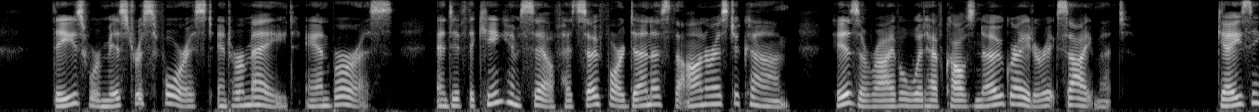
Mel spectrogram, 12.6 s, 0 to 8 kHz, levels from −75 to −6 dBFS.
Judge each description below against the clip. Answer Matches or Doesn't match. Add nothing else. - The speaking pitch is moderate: Matches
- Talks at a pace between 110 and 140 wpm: Doesn't match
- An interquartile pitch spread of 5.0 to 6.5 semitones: Doesn't match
